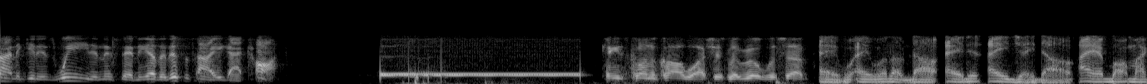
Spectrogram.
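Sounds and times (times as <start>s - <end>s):
speech: 0.0s - 2.8s, 6.0s - 11.4s
telephone line tone: 3.8s - 5.9s.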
